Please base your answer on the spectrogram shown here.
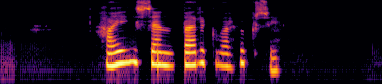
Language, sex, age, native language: Icelandic, female, 30-39, Icelandic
